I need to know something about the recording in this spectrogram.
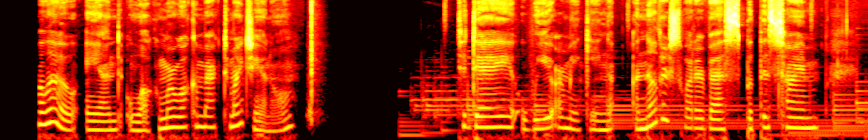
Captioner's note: golf hit sound effect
